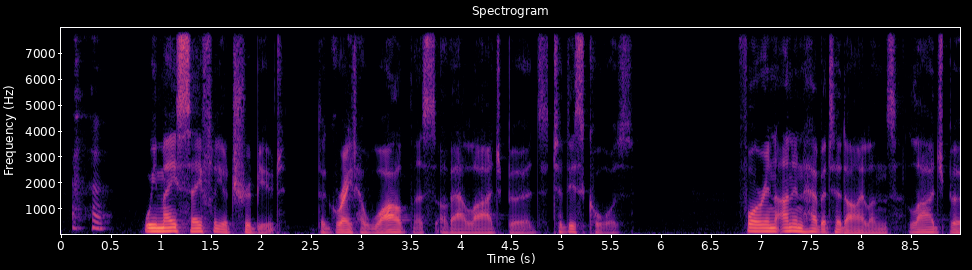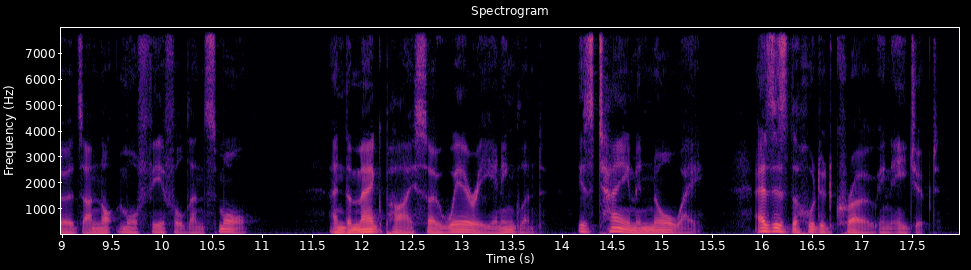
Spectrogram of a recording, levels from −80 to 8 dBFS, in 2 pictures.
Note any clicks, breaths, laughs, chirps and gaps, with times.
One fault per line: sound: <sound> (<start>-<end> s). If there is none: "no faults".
sound: laugh (0.1-0.5 s)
